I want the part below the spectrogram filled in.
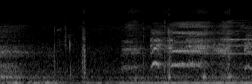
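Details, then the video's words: Rooster crowing among hens and roosters at the old Mandres station, now an educational farm, on the Briard plateau in France; a short strained crow rises from the middle of the clip over steady outdoor background noise. "Donc si vous entendez des poules chanter, c'est un peu normal, poules et coqs, c'est normal."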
